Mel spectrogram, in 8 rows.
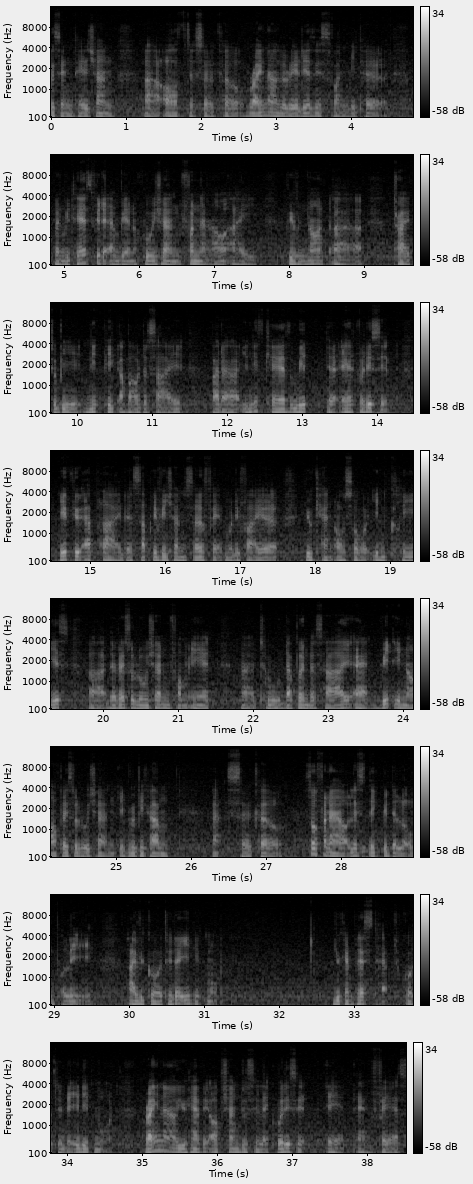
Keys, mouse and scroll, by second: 11.6 click, 14.8 click, 15.5-20.3 drag, 20.3 scroll up 3, 23.7 click, 24.0 click, 24.2 click, 27.7 click, 29.9 scroll down 2, 30.8 click, 31.2-33.2 drag, 34.0 middle click, 36.9 click, 37.7 click.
